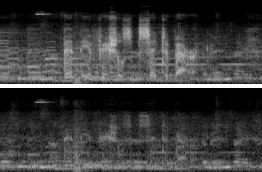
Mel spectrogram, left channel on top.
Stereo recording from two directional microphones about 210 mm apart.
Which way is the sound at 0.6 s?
35° left (ahead or behind).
